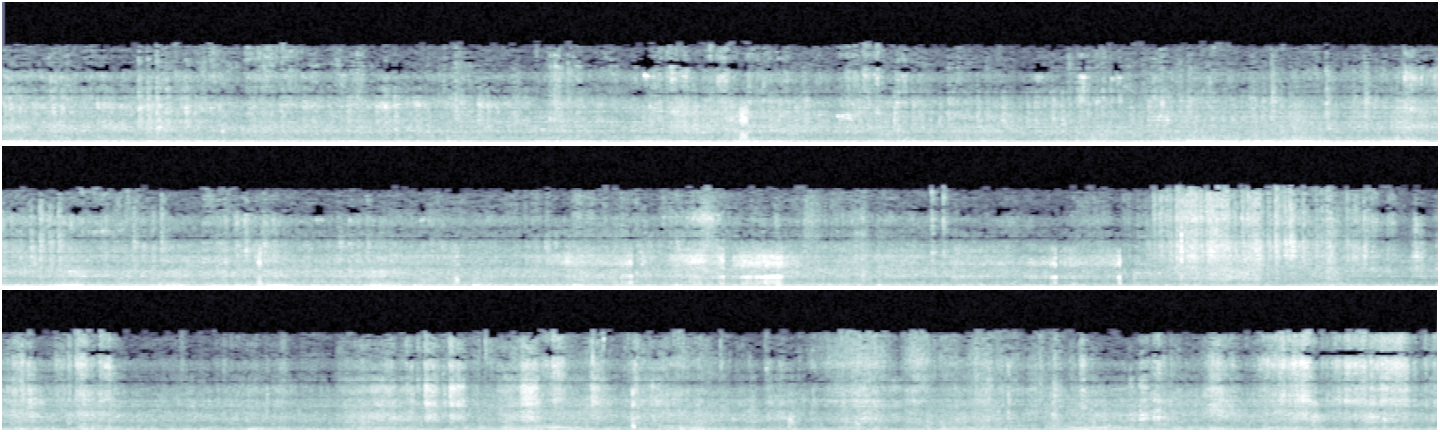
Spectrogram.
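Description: Freight cars of a passing CSX manifest train rolling by on the rails: a steady low rumble with wheel clatter, slowly growing quieter.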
